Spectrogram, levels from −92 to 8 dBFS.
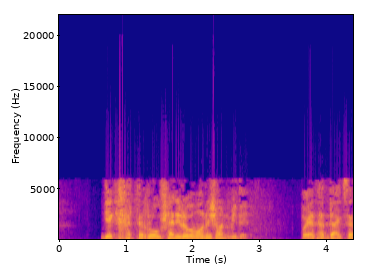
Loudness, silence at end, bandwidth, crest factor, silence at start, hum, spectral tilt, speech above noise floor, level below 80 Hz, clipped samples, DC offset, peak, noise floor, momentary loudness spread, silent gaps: -13 LUFS; 0 s; 6.2 kHz; 16 dB; 0.65 s; none; -5 dB/octave; 45 dB; -42 dBFS; under 0.1%; under 0.1%; 0 dBFS; -58 dBFS; 11 LU; none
